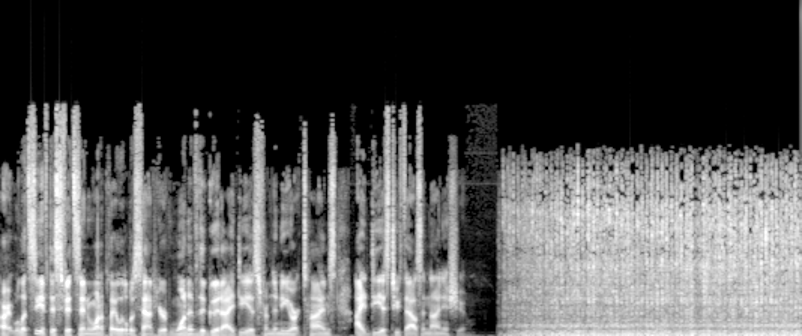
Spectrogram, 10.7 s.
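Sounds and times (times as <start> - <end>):
speech: 0.0 - 7.0
American gas-guzzler car engine needing a tune-up idling: 6.7 - 10.6.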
